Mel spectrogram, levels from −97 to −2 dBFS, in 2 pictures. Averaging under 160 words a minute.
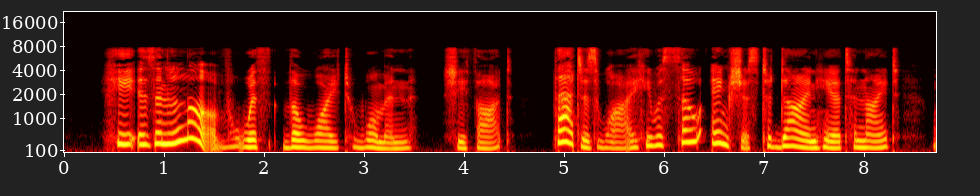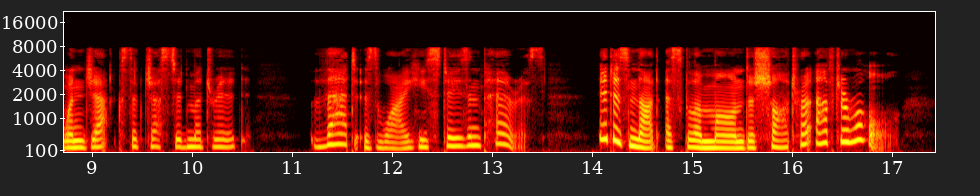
Yes: average, 140 wpm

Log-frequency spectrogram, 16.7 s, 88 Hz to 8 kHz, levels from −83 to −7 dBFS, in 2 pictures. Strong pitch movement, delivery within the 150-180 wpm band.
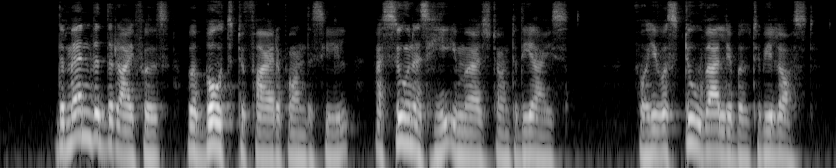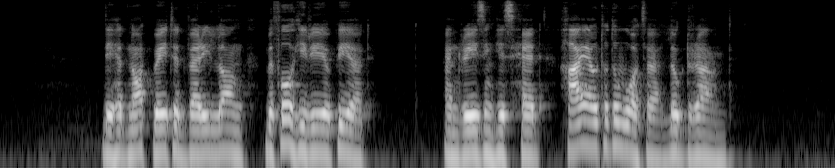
No: average, 2.9 semitones; average, 175 wpm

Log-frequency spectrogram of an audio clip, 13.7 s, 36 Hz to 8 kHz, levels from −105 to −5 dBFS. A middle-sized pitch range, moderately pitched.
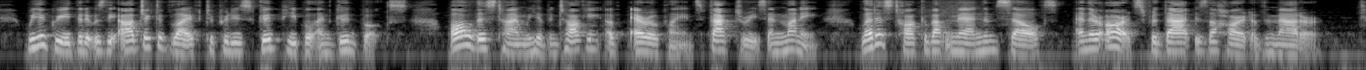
Yes: average, 4.2 semitones; medium, 160 Hz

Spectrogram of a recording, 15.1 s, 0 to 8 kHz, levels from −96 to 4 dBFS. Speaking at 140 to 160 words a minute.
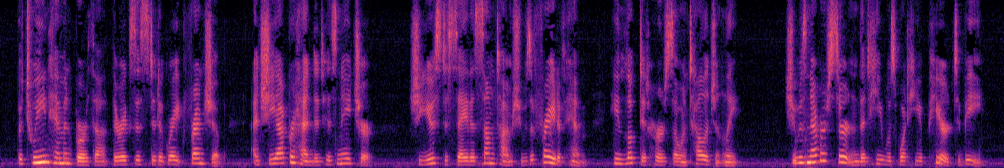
No: average, 170 wpm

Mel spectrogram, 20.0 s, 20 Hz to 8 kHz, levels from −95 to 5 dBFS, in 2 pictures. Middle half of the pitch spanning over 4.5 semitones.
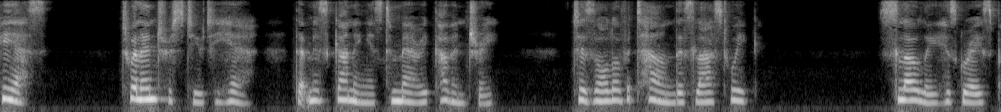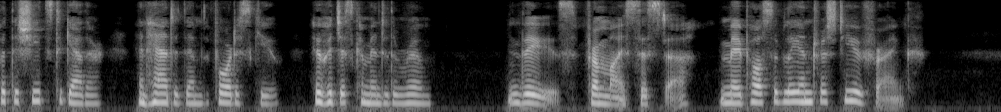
No: average, 3.2 semitones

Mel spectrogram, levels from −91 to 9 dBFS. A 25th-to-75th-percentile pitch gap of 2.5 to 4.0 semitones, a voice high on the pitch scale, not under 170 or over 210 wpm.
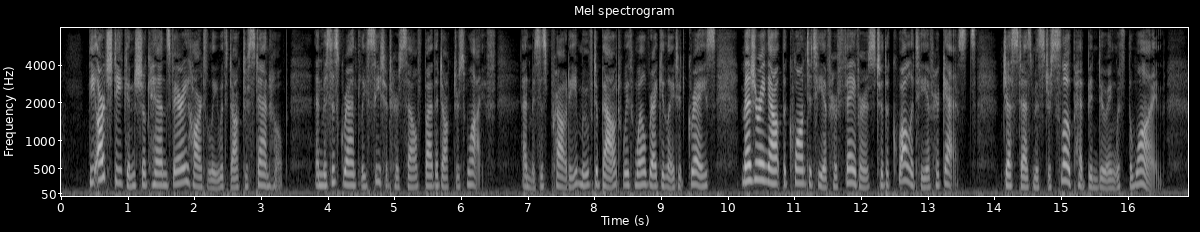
No: average, 4.4 semitones; high, 195 Hz; average, 175 wpm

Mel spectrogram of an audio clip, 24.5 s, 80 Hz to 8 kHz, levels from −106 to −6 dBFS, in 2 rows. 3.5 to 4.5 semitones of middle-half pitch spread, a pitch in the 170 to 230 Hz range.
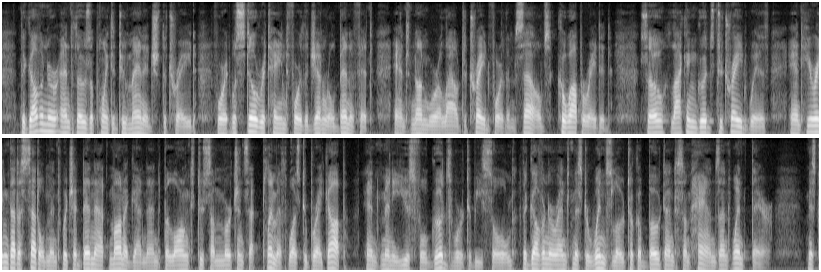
No: average, 4.0 semitones; low, 105 Hz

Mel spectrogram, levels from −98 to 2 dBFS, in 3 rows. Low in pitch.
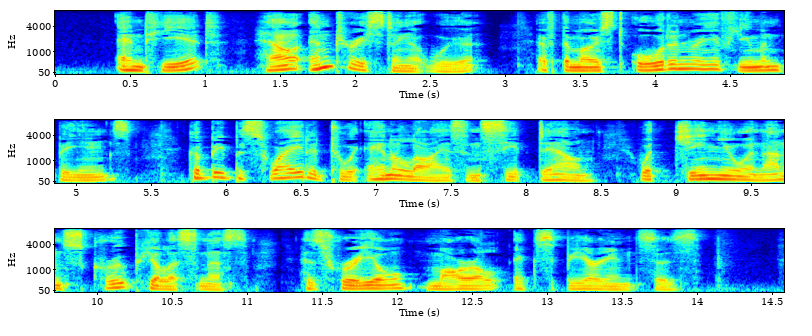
Yes: low, 110 Hz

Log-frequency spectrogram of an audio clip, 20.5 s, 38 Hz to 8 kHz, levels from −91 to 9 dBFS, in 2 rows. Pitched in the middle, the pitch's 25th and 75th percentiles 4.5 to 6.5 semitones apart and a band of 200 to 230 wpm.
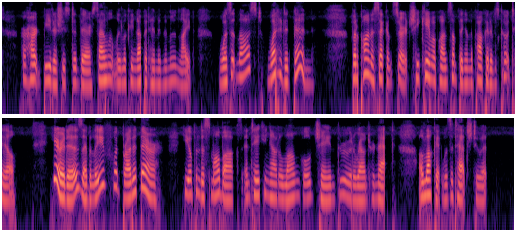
No: medium, 180 Hz; average, 3.9 semitones; fast, 205 wpm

